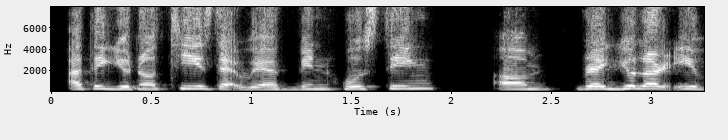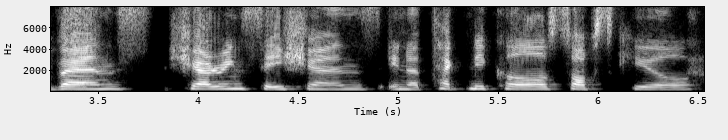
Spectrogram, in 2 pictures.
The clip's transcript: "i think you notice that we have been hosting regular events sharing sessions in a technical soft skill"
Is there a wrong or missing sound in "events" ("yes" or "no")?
no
